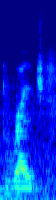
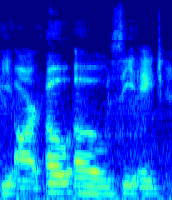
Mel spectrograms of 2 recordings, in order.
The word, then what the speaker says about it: brooch: Like it's a brooch. I see the spelling and I refuse to believe BROOCH makes the O sound. It's ooh.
